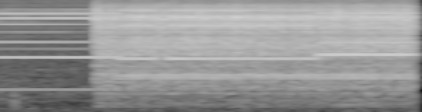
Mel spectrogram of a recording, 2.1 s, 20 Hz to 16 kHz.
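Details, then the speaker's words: Electronic parking brake caliper motor powered directly with 12 V from a power probe, polarity reversed to retract piston without scan tool: thin high steady electric whir; stop once the motor clicks, normal retraction. "as soon as you hear that motor click, that's it. You don't want to go any further."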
